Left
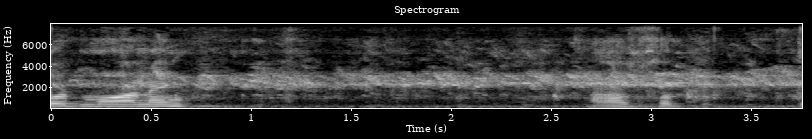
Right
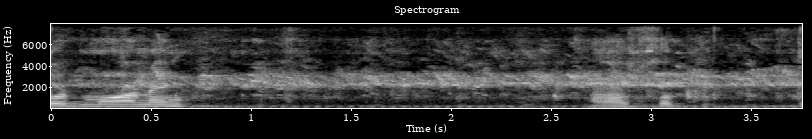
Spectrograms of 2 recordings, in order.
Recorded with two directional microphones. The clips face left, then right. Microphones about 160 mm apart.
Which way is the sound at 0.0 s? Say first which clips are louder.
Right 1 dB; 5° right (ahead or behind).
